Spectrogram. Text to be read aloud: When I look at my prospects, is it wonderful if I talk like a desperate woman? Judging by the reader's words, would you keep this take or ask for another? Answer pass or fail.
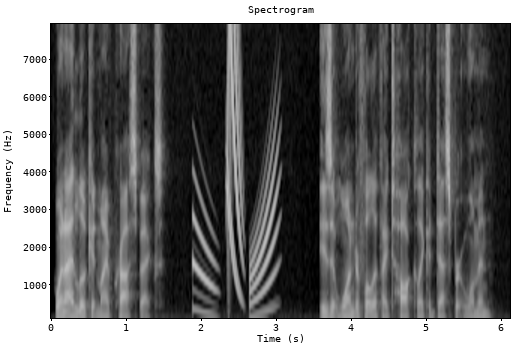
pass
